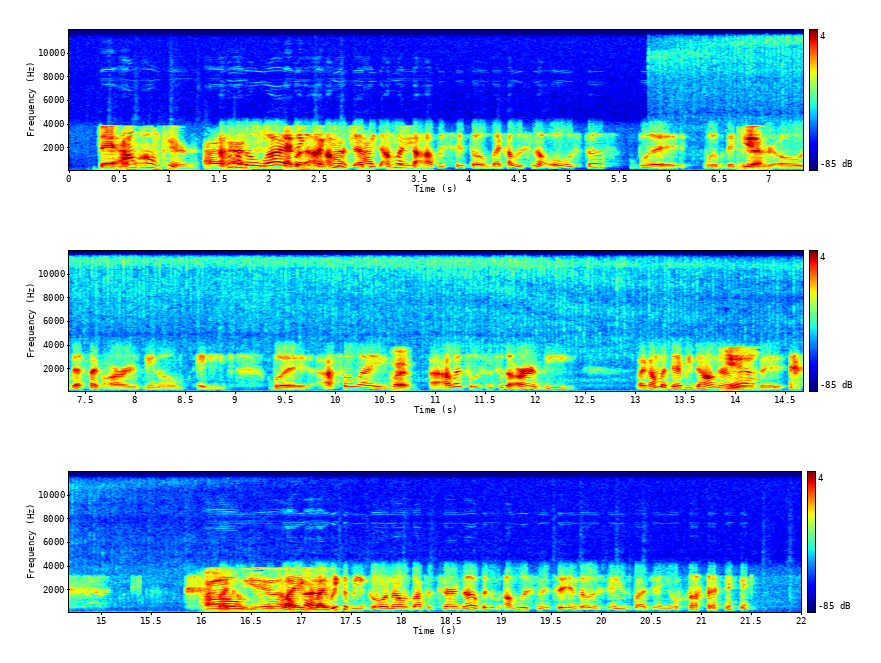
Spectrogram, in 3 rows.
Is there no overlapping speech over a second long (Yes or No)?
No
